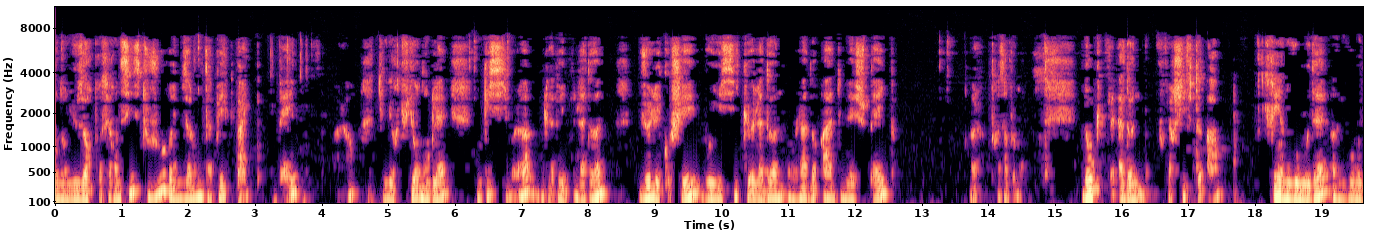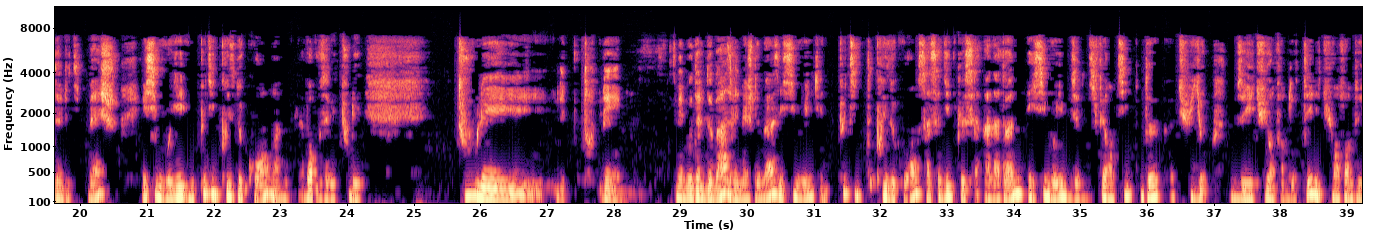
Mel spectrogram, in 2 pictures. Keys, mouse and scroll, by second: 14.8-16.8 middle drag, 16.8 shift+a.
